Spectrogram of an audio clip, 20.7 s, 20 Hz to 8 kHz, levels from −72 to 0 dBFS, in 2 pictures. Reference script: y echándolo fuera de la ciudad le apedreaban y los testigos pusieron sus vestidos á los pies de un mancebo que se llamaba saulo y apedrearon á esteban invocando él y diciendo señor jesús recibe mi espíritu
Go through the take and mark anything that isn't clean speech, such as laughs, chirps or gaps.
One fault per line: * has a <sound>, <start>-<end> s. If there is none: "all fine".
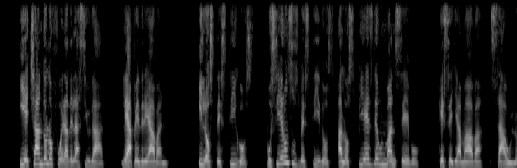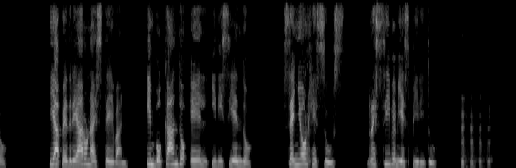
* has a laugh, 19.5-20.2 s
